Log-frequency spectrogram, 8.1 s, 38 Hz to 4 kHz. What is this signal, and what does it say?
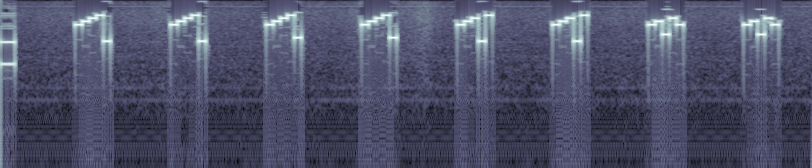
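Five-tone selective call (ZVEI), heard as quick runs of five tones, tones of about 80 ms. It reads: 89003 89003 89004 89004 89033 89033 89508 89508
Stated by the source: ZVEI five-tone selective call received by SDR, Feuerwehr Orlamünde.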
